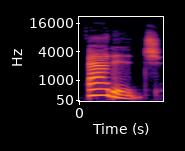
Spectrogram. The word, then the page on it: adage: ǽdidʒ; アデッジ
